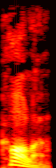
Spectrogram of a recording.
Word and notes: collar: anglais

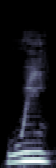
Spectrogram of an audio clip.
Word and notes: oui: francais

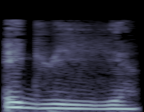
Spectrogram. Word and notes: aiguille: français

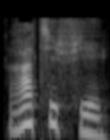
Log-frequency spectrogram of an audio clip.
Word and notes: ratifier: francais

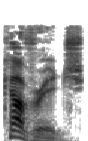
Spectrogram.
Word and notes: coverage: anglais

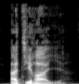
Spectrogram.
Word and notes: attirail: francais

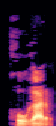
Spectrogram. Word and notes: jugar: Spanish

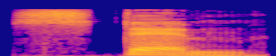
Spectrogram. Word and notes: stem: anglais

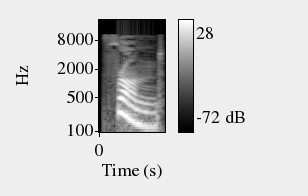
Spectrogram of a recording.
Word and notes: frond: anglais

